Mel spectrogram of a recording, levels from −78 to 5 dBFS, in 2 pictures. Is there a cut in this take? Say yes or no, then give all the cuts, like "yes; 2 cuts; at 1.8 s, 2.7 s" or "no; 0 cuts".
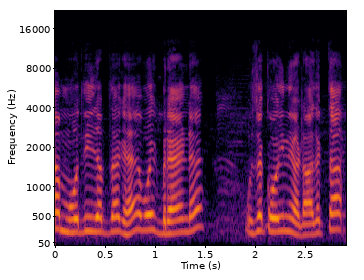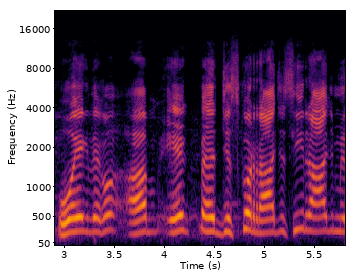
yes; 1 cut; at 2.9 s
